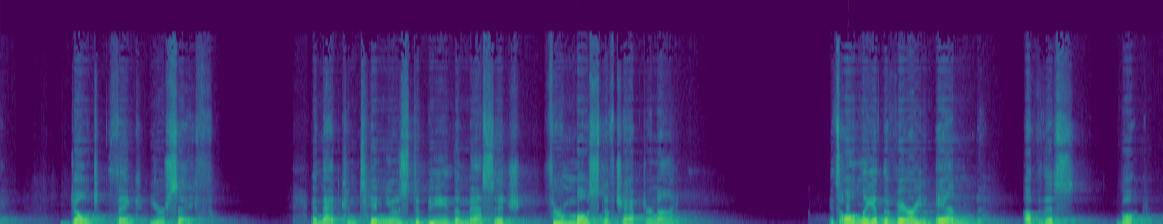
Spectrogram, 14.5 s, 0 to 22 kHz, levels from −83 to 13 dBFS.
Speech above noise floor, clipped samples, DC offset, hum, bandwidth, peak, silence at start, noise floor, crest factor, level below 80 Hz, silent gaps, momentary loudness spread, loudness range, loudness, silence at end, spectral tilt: 59 dB; under 0.1%; under 0.1%; none; 19 kHz; 0 dBFS; 0 s; -75 dBFS; 18 dB; -64 dBFS; none; 16 LU; 7 LU; -17 LUFS; 0.15 s; -6 dB/octave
